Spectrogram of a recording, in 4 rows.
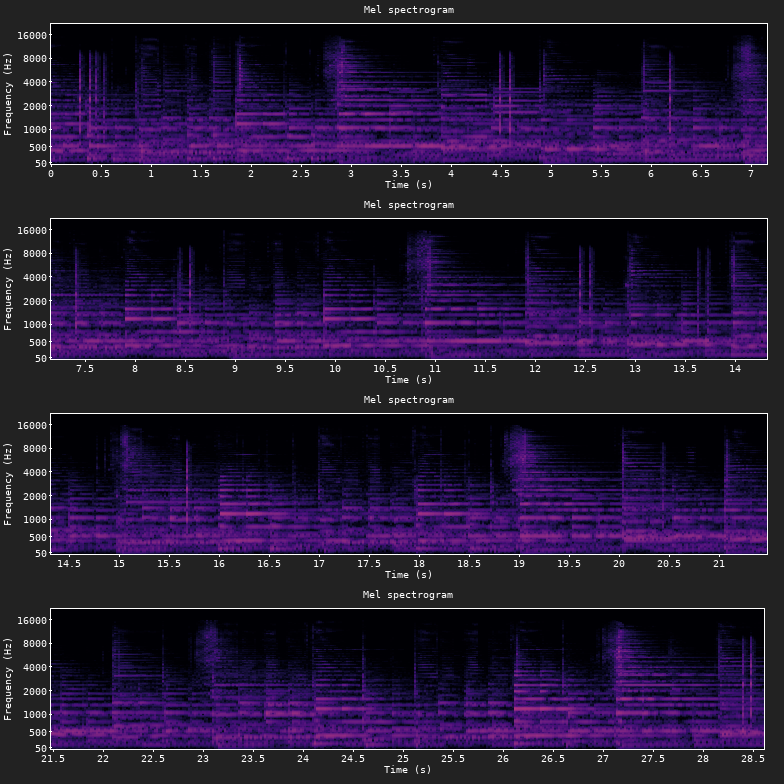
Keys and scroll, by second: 1.7-2.9 typing.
